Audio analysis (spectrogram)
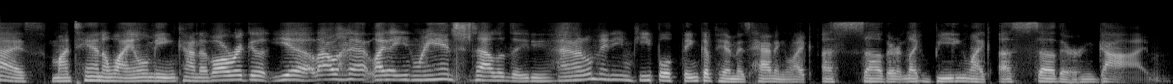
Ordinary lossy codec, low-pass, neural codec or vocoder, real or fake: AAC, 32 kbps; 7.2 kHz; codec, 16 kHz, about 1 kbps, DyCAST, with the encoder's durations; fake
